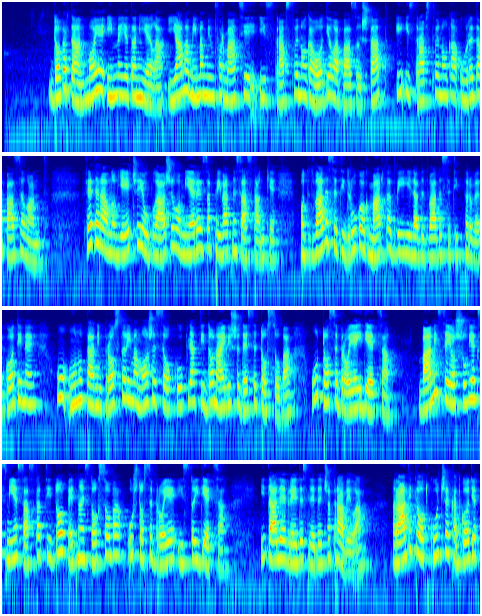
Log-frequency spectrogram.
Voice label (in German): serbokroatisch; kantonsarztlicher dienst; medizinische dienste; informationen in verschiedenen sprachen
